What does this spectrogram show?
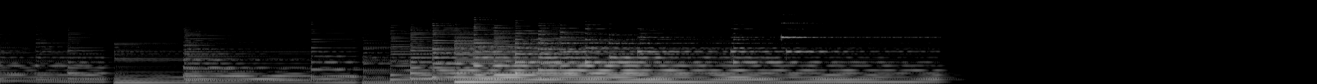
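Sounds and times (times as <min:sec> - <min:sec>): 
piano: 0:00.0 - 0:09.5.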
